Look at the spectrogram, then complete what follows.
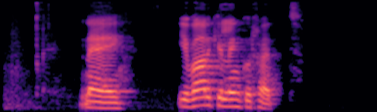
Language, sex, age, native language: Icelandic, female, 50-59, Icelandic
